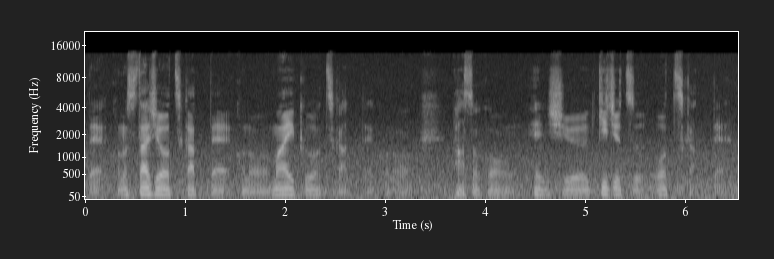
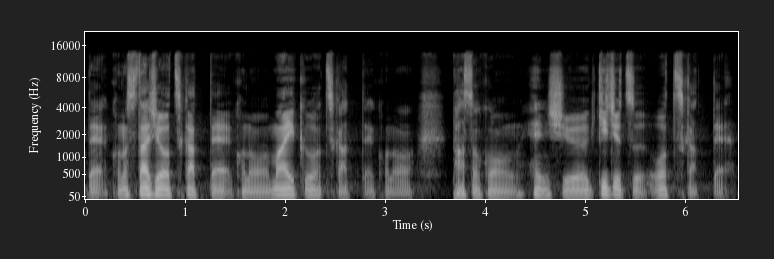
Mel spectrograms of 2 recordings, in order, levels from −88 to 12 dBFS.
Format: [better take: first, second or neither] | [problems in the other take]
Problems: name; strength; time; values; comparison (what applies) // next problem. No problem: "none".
second | hiss; noticeable; throughout; 15 dB below the speech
